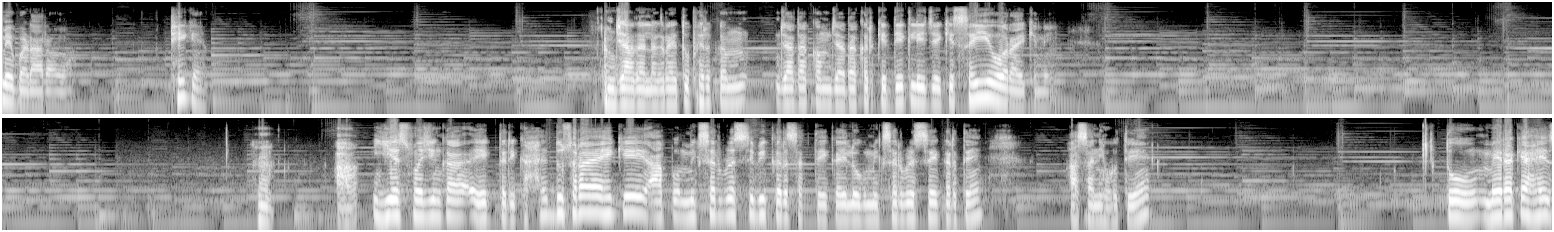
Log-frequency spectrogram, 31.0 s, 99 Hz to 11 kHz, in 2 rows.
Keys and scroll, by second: 0.0 ], 1.4 space, 2.3 ctrl+=, 2.7 ], 3.3 ctrl+=, 3.6 ], 4.9 ], 6.2 ctrl+alt+z, 8.7 space, 10.9 ctrl+alt+z, 12.3 ], 12.7 space, 18.1 space, 21.3 ctrl+=, 27.6 space, 28.7 ctrl+=.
